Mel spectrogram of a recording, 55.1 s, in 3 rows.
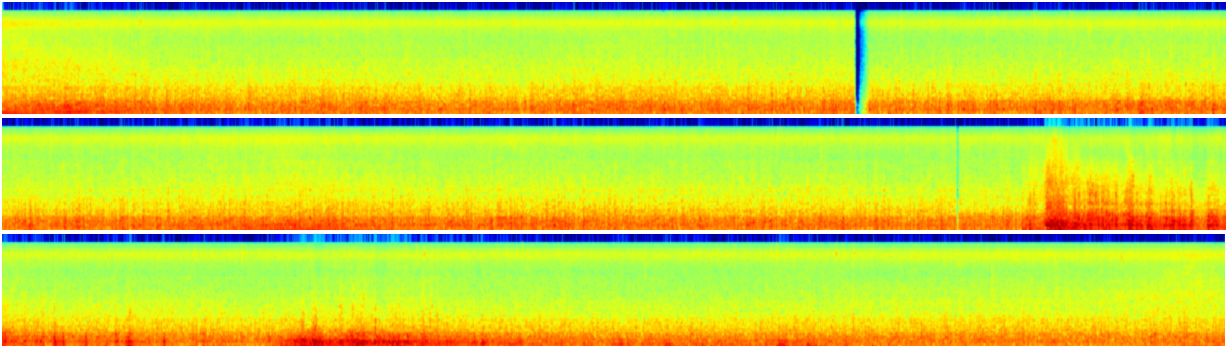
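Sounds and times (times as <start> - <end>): rain on a car window: 0.0 - 55.0.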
